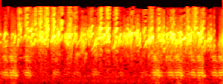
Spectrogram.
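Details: Swiftlets giving roosting calls, used to lure birds into nets: a dense, continuous chorus of high, overlapping twittering chirps from many birds, with no pauses across the recording.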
